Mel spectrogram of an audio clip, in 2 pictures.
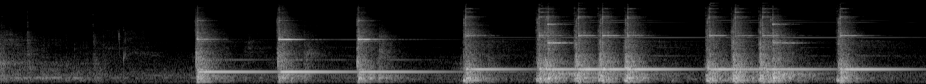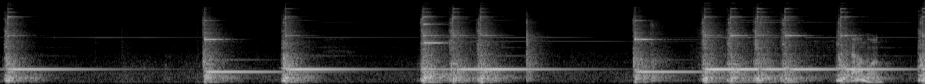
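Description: A vintage Williams Grand Prix electromechanical pinball machine sounds its chimes again and again, loud and close, each ring decaying slowly, with a steady rhythm of strikes through the clip and a voice talking at times.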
